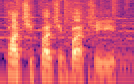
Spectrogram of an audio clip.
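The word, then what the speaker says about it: パチパチパチ: In Japanese, internet slang, 888 is pronounced pachi pachi pachi and means clap clap clap.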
